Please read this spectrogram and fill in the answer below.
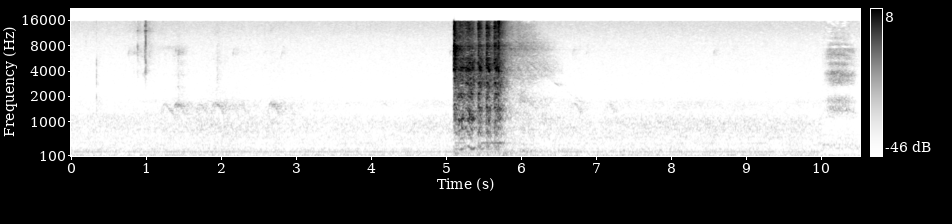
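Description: Toyota Tacoma V6 turned over by a remote starter in one brief burst of cranking, under a second long, about five seconds in; it then dies away rather than settling into a run. This fits the fault the owner describes: it cranks over but doesn't actually start.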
